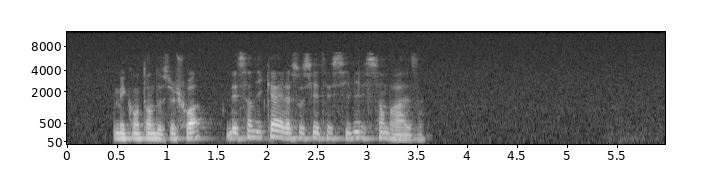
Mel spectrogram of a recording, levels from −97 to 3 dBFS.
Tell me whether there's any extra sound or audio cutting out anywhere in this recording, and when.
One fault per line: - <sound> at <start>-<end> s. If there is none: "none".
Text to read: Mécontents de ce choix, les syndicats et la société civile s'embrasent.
none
